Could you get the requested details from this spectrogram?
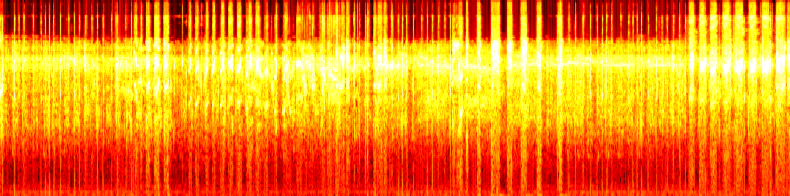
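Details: Attraction call for Asian swiftlets: continuous high, buzzy twittering overlaid with fast irregular clicks throughout, thin whistled trills emerging toward the close.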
